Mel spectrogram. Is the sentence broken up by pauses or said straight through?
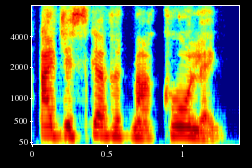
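straight through. It is said evenly, without any pauses. The speaker calls it wrong. "than saying"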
